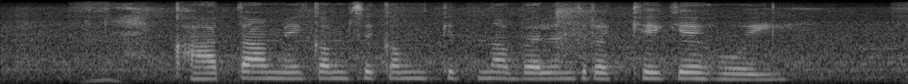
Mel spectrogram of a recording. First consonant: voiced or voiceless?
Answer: voiceless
